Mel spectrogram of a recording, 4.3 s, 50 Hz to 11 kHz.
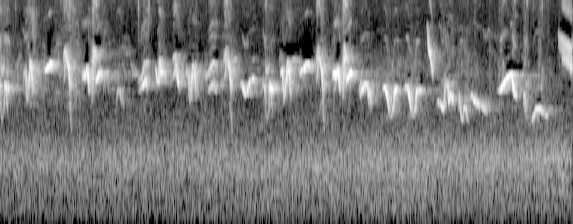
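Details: Male house finch courting a female with song and dance in a backyard in the Sierra foothills, California, on 10 April in spring: a rapid, jumbled, high, continuous warble of bright chirps and slurred notes over a soft hiss.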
